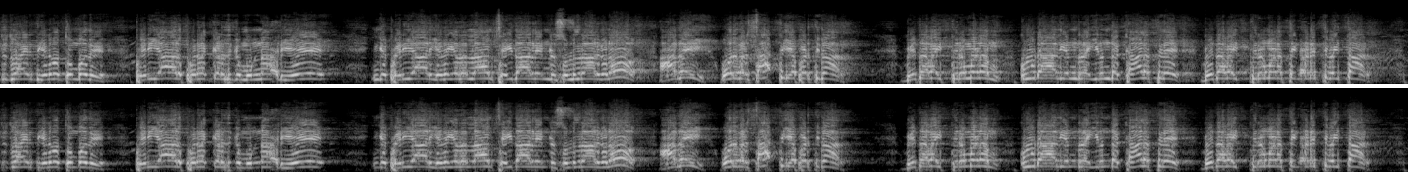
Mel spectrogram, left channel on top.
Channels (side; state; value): both; normal; correlation 0.54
